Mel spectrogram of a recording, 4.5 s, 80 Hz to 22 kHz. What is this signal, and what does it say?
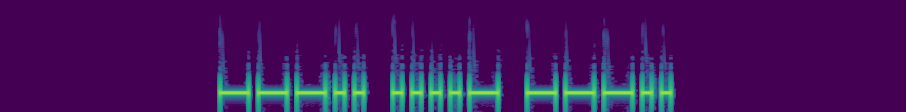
Morse code, heard as a keyed tone, about 25 wpm, 700 Hz. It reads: 848
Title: Common Cut Numbers - 3-Digit 25wpm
